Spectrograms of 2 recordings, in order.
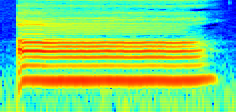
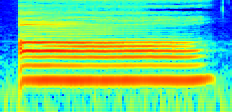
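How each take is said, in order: First: The pitch stays high, long and flat. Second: The pitch stays high, long and flat.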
